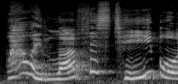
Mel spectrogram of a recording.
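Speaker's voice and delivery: lightly hammed-up fake-nice compliment; mock gushing. Daughter-in-law really plays nice at dinner, mock gushing. Naomi playing nice, voiced.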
